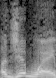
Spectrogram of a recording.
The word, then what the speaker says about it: Ojibwe: So I'm standing in front of what it's spelled Ojibwa, but I want to say Ojibwe, but it's an elementary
